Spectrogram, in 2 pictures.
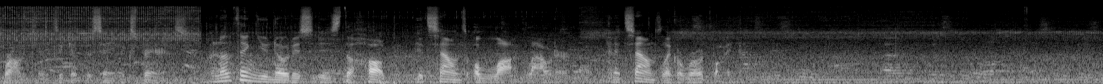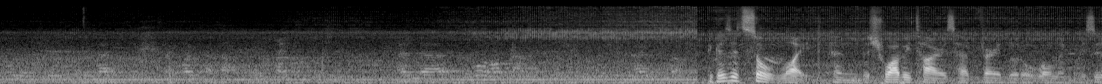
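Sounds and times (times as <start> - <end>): bicycle freewheel hub ticking: 0.0 - 2.0, 5.8 - 22.0
bike rolling on paving stones: 0.0 - 2.0, 15.4 - 22.0.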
